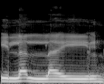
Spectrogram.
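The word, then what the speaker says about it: إِلَى اللَّيْلِ: Tapi apa-apa pun bacanya tetap ilal lail, itu sahaja. Usah pening-pening, ya. Boleh? Atau itu je lah. Habis dah, tak ada cerita apa. So jawapannya alif lam syamsiah.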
